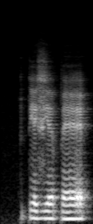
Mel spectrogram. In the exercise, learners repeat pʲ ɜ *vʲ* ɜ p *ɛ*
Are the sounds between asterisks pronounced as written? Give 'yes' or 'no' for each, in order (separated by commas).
yes, yes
